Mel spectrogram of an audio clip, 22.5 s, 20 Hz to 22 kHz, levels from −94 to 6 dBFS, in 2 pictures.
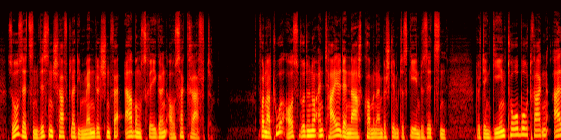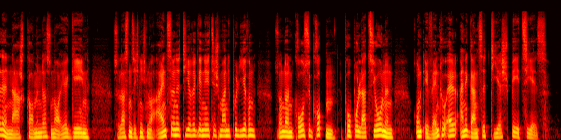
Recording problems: none

